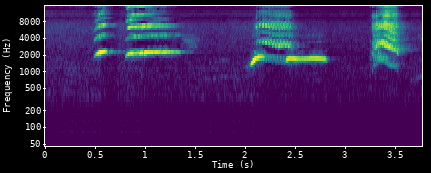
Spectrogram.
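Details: Pet parrot whistling: two bright whistles, one short and one held, then a rising note sliding into a level tone, ending in a harsh buzzy squawk.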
